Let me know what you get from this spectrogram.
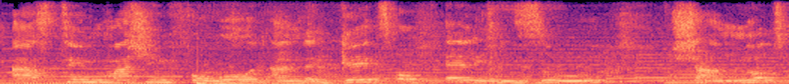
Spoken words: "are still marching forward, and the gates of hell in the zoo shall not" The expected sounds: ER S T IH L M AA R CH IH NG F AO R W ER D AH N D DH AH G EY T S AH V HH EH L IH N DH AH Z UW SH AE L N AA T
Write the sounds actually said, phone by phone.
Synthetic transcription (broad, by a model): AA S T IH N M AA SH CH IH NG F AO W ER D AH N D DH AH G EY T S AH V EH L IH N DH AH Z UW SH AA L N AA T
